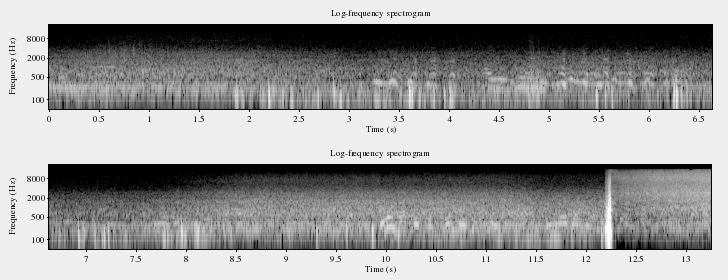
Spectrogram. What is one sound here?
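Water splashes as a swimmer strokes through a lake.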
